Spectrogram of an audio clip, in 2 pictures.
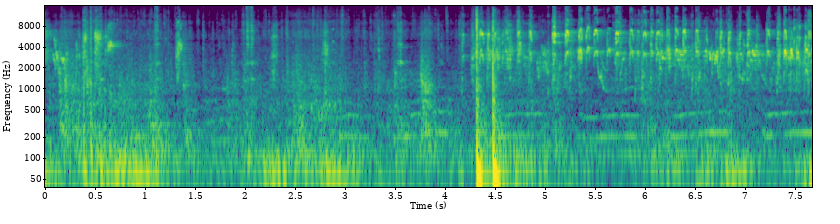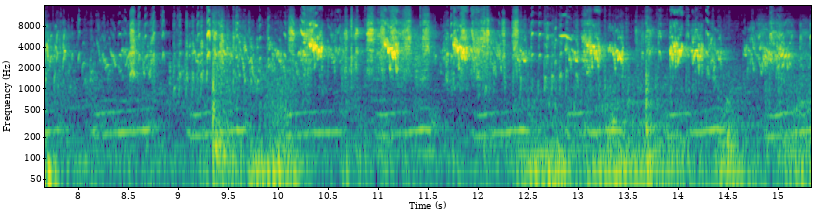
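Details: Budgies chirping on 9 March 2024, quiet at first, then lively overlapping high tweets and squeaky warbles, while a soft, low, repeated cooing note sounds in the background about once a second.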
